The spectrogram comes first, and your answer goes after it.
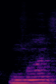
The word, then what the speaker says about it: Mimamsa: The spelling is M-I-M-A-M-S-A. Mimamsa nahi. That is Mimamsa. That na, that is Sanskrit pronunciation, therefore it is called, written as such.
